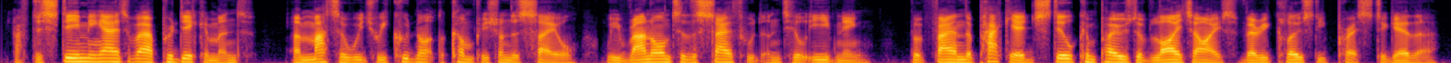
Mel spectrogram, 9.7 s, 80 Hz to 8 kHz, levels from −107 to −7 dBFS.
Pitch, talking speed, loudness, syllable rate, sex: 120 Hz, 230 wpm, -22 LUFS, 6.7 syllables/s, male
